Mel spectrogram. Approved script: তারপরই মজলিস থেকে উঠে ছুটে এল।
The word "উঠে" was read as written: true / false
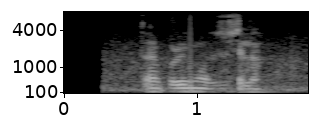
false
